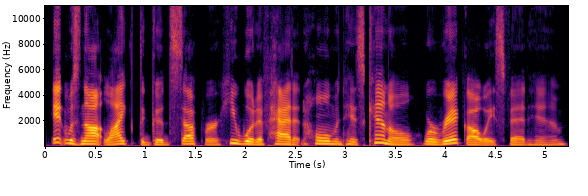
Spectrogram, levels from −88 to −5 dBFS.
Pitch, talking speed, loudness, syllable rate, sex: 190 Hz, 240 wpm, -19 LUFS, 4.9 syllables/s, female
